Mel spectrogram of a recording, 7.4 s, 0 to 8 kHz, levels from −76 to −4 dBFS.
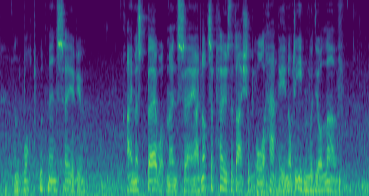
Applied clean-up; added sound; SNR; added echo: none; Thunder; 6 dB; none.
